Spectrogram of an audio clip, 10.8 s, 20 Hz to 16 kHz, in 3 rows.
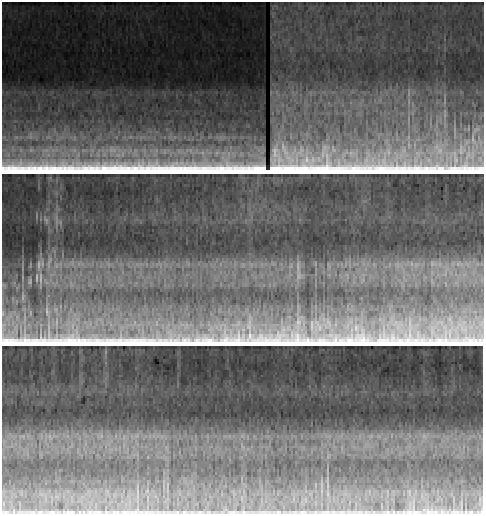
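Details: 1983 Evinrude 70hp outboard after new spark plugs and compressed-air cleaning, which cured a loss of full throttle. It holds a steady, strong drone at high revs near 54–55 km/h with no misses, running normally.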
